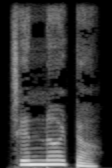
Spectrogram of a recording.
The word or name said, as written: ಚುನ್ನಾಟ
